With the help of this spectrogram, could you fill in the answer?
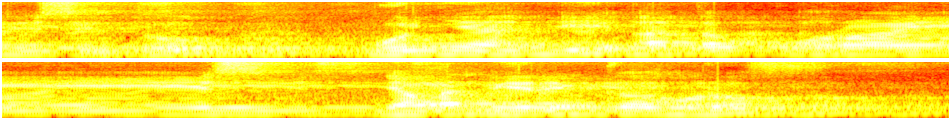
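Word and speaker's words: قريش: Li'ilafi Quraisy. Qaf, hati-hati huruf qaf. Qaf ya, bukan kaf.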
